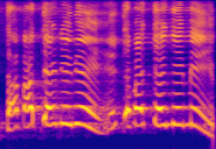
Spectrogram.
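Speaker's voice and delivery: put-on high, laughing whine of a kid; mock tattling son. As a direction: squeal it like a tattletale child. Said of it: "o filho chega assim".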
